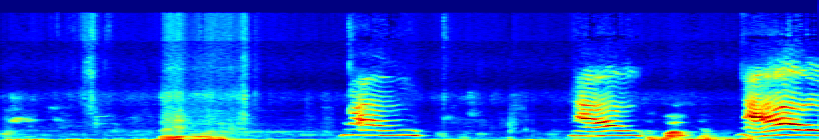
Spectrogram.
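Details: Kittens and cats wait by a door, meowing loudly while Chloe the cat gives birth; three strong, wavering meows spaced a couple of seconds apart, with a short human voice early on.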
